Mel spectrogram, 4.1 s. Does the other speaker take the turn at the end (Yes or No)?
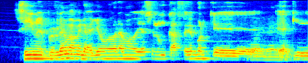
No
